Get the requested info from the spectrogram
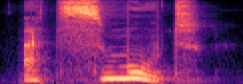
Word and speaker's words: atzmut: Another aspect is that the word bones in Hebrew, atzamot, atzamot, are not speaking about physical bones, but about the word atzmut, which is written in the same letters, but in different pronunciation.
